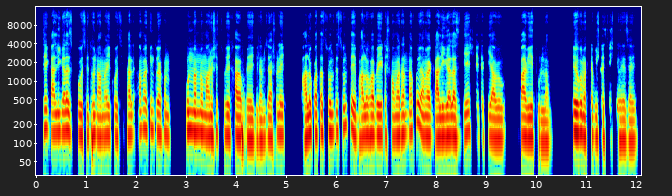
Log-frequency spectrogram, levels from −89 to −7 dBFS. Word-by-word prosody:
যে - - +2
গালিগালাজ 155 +1 +2
করছে 140 -2 0
ধরুন 140 +1 +1
আমরাই 135 0 -1
করছি 130 -1 -3 0.3
আমরা 170 +1 0
কিন্তু 160 -2 -4
এখন 140 0 -3 0.4
অন্যান্য 155 -1 +4
মানুষের 140 +1 +1
চোখে 140 -1 0
খারাপ 135 -1 +4
হয়ে 120 -1 +3
গেলাম 120 0 -2
যে - - -3
আসলে 140 +3 -2 0.4
ভালো 130 +4 +4
কথা 145 0 +1
চলতে, 150 +1 +1
চলতে 185 -1 -3 0.2
ভালোভাবে 135 +1 +3
এটা 140 - -5
সমাধান 135 +2 +1
না - - +1
করে 220 -2 0
আমরা 135 0 +3
গালিগালাজ 130 +1 +4
দিয়ে 150 +2 +1
সেটাকে 130 0 -16
আরো 125 0 +1 0.4
বাড়িয়ে 130 -1 +4
তুললাম। 110 -2 -3 0.5
এরকম 150 -1 +7
একটা 135 - -7
বিষয় 125 0 -3
সৃষ্টি 120 - -16
হয়ে 120 -1 -1
যায়। 115 0 -1
135 Hz, 195 wpm, -21 LUFS, 130-150 Hz, 0.5 s, এরকম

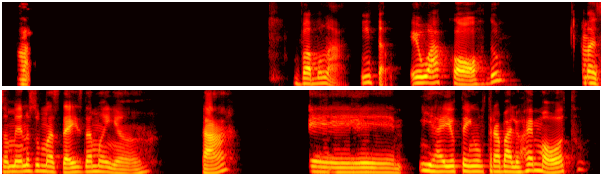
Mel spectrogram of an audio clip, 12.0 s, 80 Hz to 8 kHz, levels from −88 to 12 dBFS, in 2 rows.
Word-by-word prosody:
Claro. - - -2 2.7
Vamos 180 +2 0
lá. 185 - -8
Então, 215 +1 -4 0.2
eu 205 +2 +4
acordo, 200 - 0 0.8
mais 195 -3 +1
ou 175 - +1
menos 185 +2 +1
umas 180 -4 0
10h 160 +2 +3
da 175 - +1
manhã, 145 -3 -3 0.5
tá. - - +2 0.7
Eh, 160 -3 0 0.2
e 215 -3 +2
aí 180 0 +3
eu 185 - +3
tenho 185 -1 +2
um 185 - 0
trabalho 180 -2 +2
remoto, 210 - +1
180 Hz, 110 wpm, -22 LUFS, 160-195 Hz, 2.7 s, eu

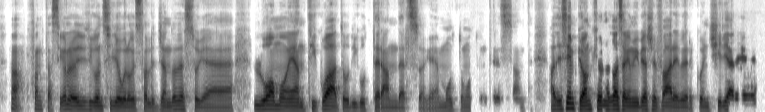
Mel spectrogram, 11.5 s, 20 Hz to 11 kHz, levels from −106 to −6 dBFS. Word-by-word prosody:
Ah, - - -5
fantastico. 120 -1 -6
Allora 110 -4 +3
io 115 0 -3
ti 115 - -5
consiglio 110 0 0
quello 100 -1 +1
che 105 - -1
sto 105 +1 -4
leggendo 105 +2 -5
adesso 120 -4 -3
che 90 -1 -5
è 90 0 -5 0.3
"L'uomo 120 -2 +3
è 105 - +1
antiquato" 105 0 +2
di 100 0 -8
Günther 100 -1 -5
Anders, 90 -1 -5
che - - -13
è - - -13
molto, 100 +1 -11
molto 95 - -15
interessante. 425 - -15 0.3
Ad 115 +1 -1
esempio, 145 -1 +5
anche 120 +1 +4
una 120 -1 +3
cosa 120 -1 +6
che 105 - +2
mi 110 0 +1
piace 115 +1 +1
fare 105 -3 +1
per 95 -1 -4
conciliare 105 +1 -2
105 Hz, 185 wpm, -22 LUFS, 100-115 Hz, 0.3 s, cosa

